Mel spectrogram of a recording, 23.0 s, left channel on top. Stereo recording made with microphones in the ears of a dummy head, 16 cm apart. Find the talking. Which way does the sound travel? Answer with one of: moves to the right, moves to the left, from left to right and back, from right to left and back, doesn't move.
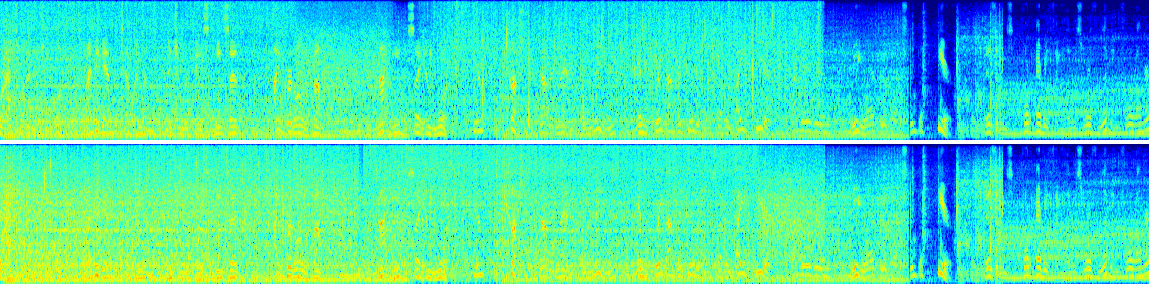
moves to the right.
